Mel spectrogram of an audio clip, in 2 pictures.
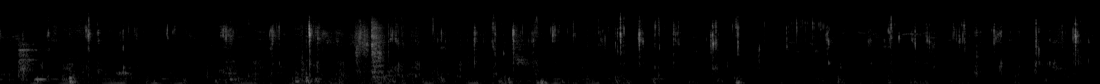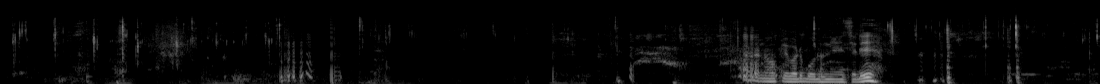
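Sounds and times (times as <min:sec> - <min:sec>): chewing and mouth smacks: 0:00.0 - 0:22.0.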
